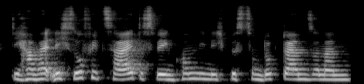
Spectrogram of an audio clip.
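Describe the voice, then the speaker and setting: Fairly quick and monotone with flat intonation, the speech comes through on a very clean recording with a silent background. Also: woman. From northern Germany, near Hamburg. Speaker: volunteer at a seamen's club. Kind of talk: interview. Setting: on location at a seamen's club.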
